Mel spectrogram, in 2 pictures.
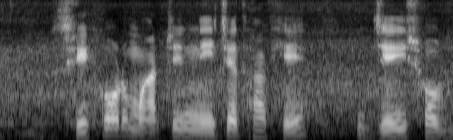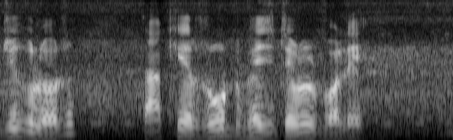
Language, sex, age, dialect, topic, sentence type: Bengali, male, 36-40, Standard Colloquial, agriculture, statement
